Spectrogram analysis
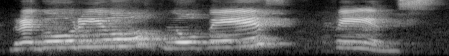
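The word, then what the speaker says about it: Gregorio López y Fuentes: Pronounce करके दिखाओ। रब रोबो क्या कर रहे हो? नाम है ग्रेगोरियो लोपेस फेंस। क्या नाम है? ग्रेगोरियो लोपेस फेंस।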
